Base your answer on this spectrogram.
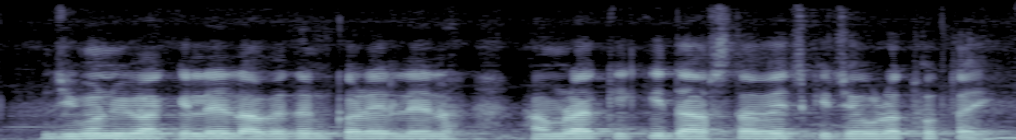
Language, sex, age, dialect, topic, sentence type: Magahi, male, 31-35, Western, banking, question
